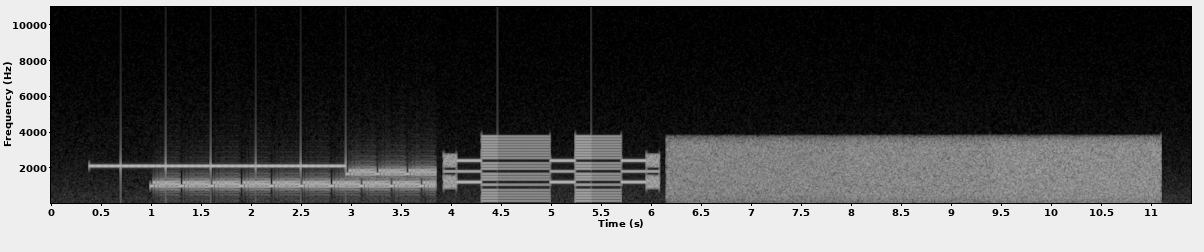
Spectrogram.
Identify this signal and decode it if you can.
Dial-up modem handshake (V.34 or later), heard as a whistle, warbles, then hiss.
